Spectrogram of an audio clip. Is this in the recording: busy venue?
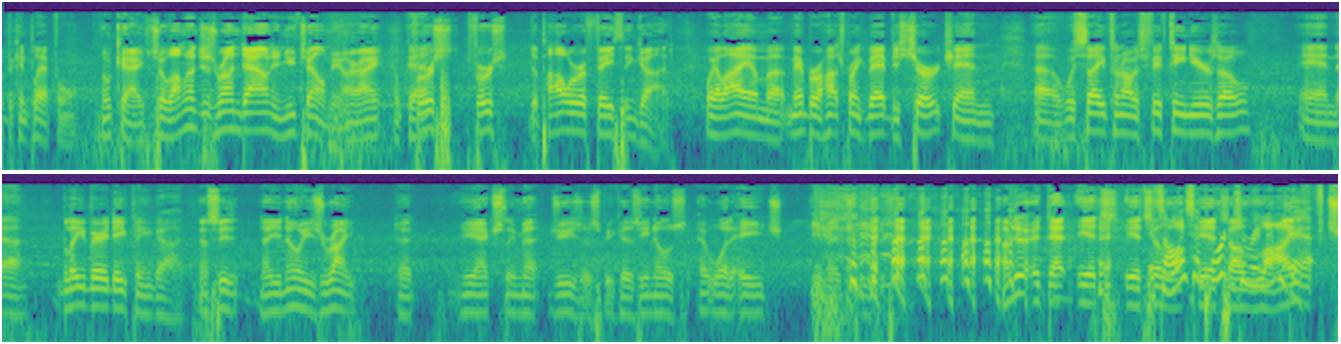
yes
